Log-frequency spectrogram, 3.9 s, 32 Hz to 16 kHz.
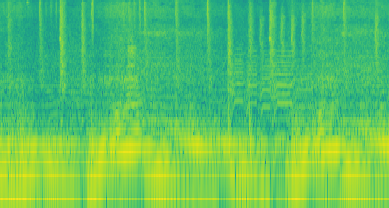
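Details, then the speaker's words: BMW E90 328i N52 six-cylinder revving cleanly and evenly with no stumble after replacing coil packs, spark plugs and cam sensors; it previously had a rough idle, misfires and a check engine light from unplugged coils. "band RPM all the way all the way through there we go she's purring she is purring let's go"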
